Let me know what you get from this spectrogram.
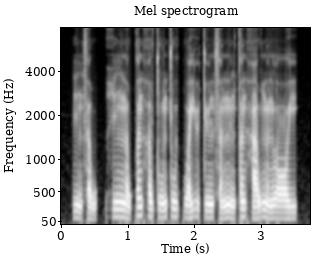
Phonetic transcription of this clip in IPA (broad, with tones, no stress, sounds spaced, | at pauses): iː˨˩ ŋ s ɐ˨˩ w | h iː˧ ŋ n̪ ɐ˨˩ w k ɐ˥ n h ɐ˧ w t̪ uː˨˥ n t̪ uː˧ j kʷ aː˨˥ j yː˨ t̪ yː˧ n s ɐ˨˥ n n̪ ɪ˨ ŋ t̪ ɐ˥ n h aː˨˥ w n̪ ɵ˨˧ n l ɔː˧ j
